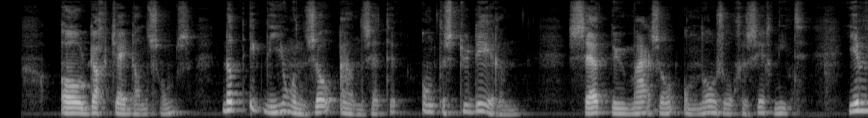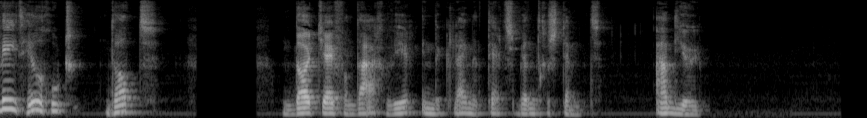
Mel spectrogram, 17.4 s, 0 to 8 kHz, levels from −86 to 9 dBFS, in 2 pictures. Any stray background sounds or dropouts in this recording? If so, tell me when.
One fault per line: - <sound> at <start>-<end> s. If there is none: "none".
none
